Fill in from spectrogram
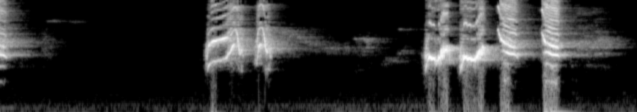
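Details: Singing male orange-headed thrush in the energetic ngeplong style, meant as a lure for young birds learning: short whistled, warbling phrases with sharp clicks, a brief pair of notes then a denser four-note burst after a pause.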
